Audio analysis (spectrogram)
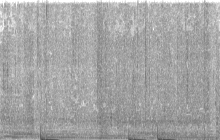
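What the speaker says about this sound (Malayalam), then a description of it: "ചട്ടിയിലേക്ക് എണ്ണ ഒഴിച്ചിട്ടുണ്ട് ഇതിലേക്ക് മാവ് ഒഴിക്കാം" Broken wheat appam batter frying in hot oil in a pan, a continuous crackling sizzle that swells in several bursts, close and alone without voices.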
